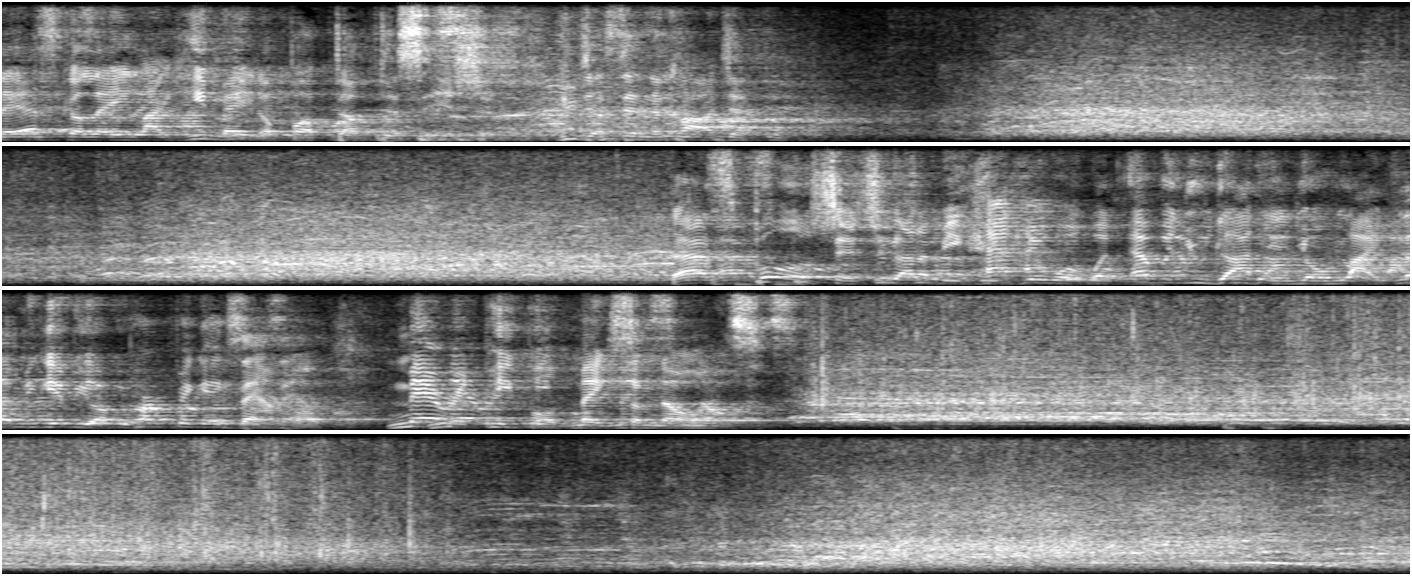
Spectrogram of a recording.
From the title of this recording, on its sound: LIVE! - CINCINNATI - FULL CONCERT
